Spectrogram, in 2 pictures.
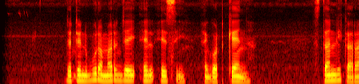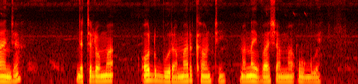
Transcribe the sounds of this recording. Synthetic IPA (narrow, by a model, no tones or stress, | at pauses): d͡ʒatendbuɾamard͡ʒeiɛlɛsḭ | ɛɡɔtkɛɲa | stanlikaɾaɲd͡ʒa | d͡ʒatɛlɔma | ɔdbuɾamarkʰauntʰi | manaivaʃa̰maʔuɡwe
